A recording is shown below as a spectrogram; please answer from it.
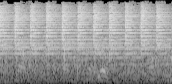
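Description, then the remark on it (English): The opening bell at the New York Stock Exchange rings continuously, a loud electric bell whose harsh metallic clang pulses in a fast, steady rhythm of about four strokes per second, with no voices. “That's the opening bell at the New York Stock Exchange.”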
